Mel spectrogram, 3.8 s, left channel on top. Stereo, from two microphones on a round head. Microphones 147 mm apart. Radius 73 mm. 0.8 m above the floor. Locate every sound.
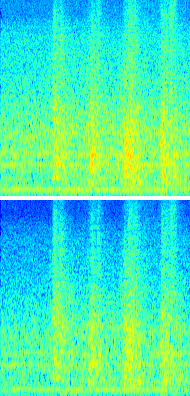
0.9 s footsteps: 55° left (ahead or behind), 4 m; by 3.8 s 70° left (ahead or behind), 3 m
